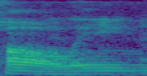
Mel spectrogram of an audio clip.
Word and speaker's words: Pauline: If you're from Pauline, it's Pauline. Pauline. Okay, so Yeah. there's a little more of a draw.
